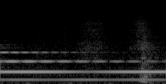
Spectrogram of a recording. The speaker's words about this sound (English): And when I ring a bell, I think you've already heard it.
